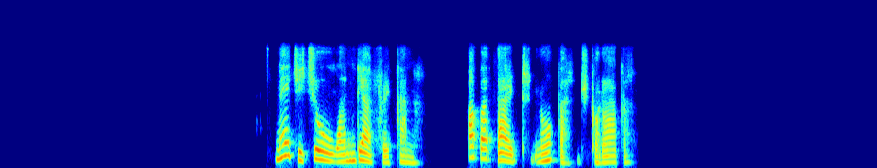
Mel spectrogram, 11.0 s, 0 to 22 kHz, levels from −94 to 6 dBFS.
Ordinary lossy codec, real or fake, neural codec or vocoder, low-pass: Opus, 16 kbps; fake; codec, 24 kHz, 1 kbps, SNAC; 7.2 kHz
